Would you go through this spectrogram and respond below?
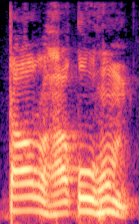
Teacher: Ra we read in heavy sound because there is sukun sign on the ra and before there is fatha.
